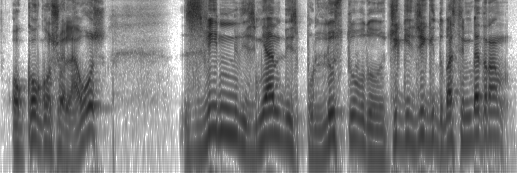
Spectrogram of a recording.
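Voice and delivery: normal talking voice

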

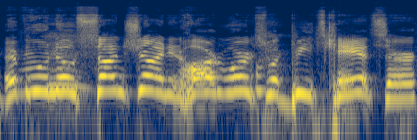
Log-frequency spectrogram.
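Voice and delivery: mock-earnest voice of a smug official; sarcastic. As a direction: say it dripping with sarcasm.

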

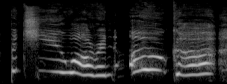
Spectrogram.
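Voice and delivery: very high, slow, drawn-out wail; high-pitched frightened child; horrified wail. A narrator's reading. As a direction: wail it in terror. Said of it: "she wailed".

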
